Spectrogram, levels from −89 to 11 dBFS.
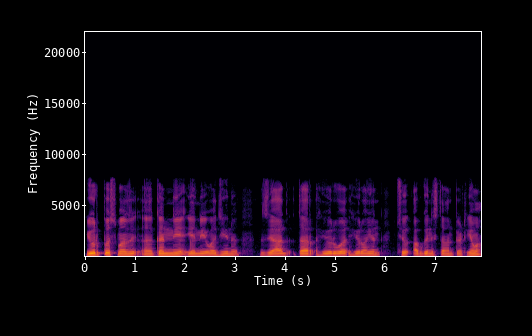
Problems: low volume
